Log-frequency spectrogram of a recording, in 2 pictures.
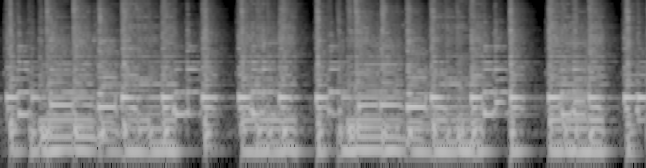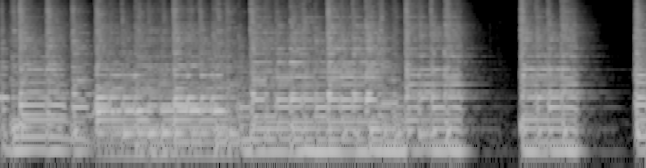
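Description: Acoustic mandolin and guitar playing an instrumental folk passage with a bluegrass feel, with brief stop-time breaks. The music dies away to silence near the end.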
